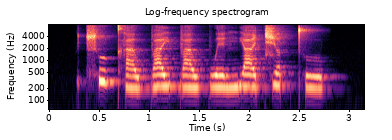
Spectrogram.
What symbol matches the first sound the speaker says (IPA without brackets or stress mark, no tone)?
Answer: t͡sʰ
